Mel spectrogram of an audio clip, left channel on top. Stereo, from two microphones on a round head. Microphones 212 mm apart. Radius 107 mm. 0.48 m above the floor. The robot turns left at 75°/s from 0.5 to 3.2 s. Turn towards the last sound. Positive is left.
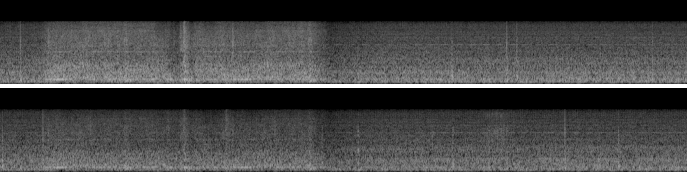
No sound to turn to.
